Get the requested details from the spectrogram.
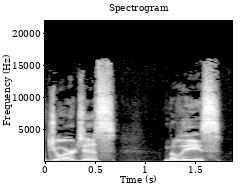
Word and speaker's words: Georges Méliès: The first depictions of supernatural events appear in several of the silent shorts created by film pioneer Jorge Mele, or however you want to. It's Georges Méliès.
